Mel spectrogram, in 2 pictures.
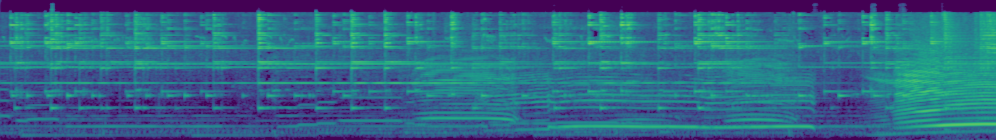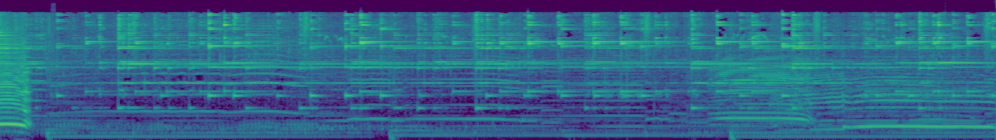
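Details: Oxen being herded along the way to the farm barn, with a cow calling friends to the pen. Several drawn-out, rising-then-falling moos in the middle and near the end, one loud and strained, over steady background music with bell-like chimes.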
